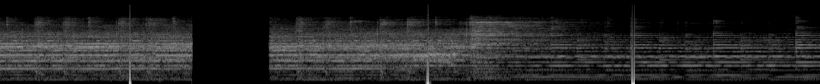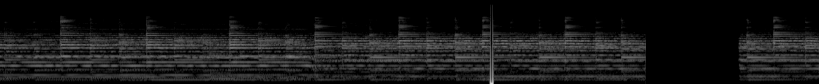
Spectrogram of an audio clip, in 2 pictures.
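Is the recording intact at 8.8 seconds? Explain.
Yes, the audio at 8.8 seconds is intact, with no dropout, click, distortion or other fault audible at that moment.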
